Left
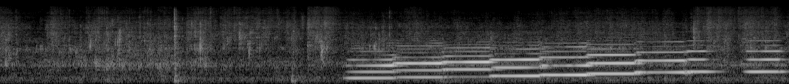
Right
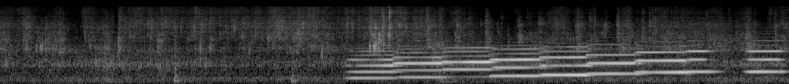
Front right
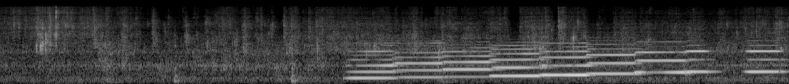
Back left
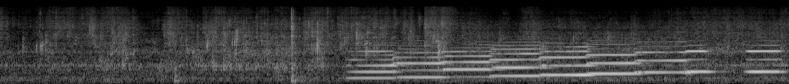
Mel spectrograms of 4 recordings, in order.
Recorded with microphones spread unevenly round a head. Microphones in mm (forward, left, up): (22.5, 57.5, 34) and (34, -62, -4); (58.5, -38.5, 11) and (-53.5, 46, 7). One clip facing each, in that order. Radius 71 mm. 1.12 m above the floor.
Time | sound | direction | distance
3.4 | a flute | 10° left | 0.5 m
